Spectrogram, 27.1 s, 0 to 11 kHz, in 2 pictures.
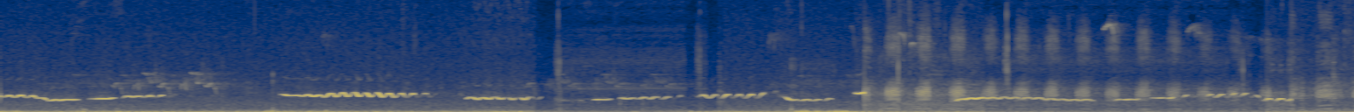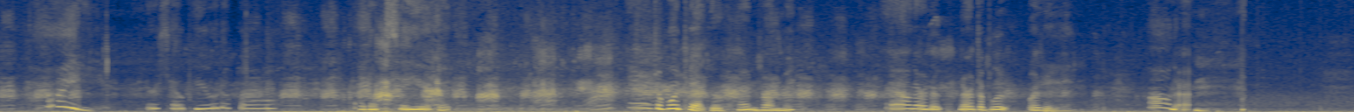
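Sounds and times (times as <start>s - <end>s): person whistling a tune: 0.0s - 1.6s, 2.8s - 8.7s, 9.6s - 12.9s
wind rumbling on microphone: 0.0s - 27.0s
rapid chattering bird call: 8.6s - 24.3s.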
